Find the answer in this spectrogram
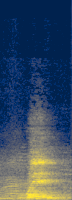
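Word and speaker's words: when: व्हेन। हाँ silent रहेगा, व्हेन, व्हेन नहीं, व्हेन। अब देखिए डू या डज क्या रहेगा यहाँ?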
